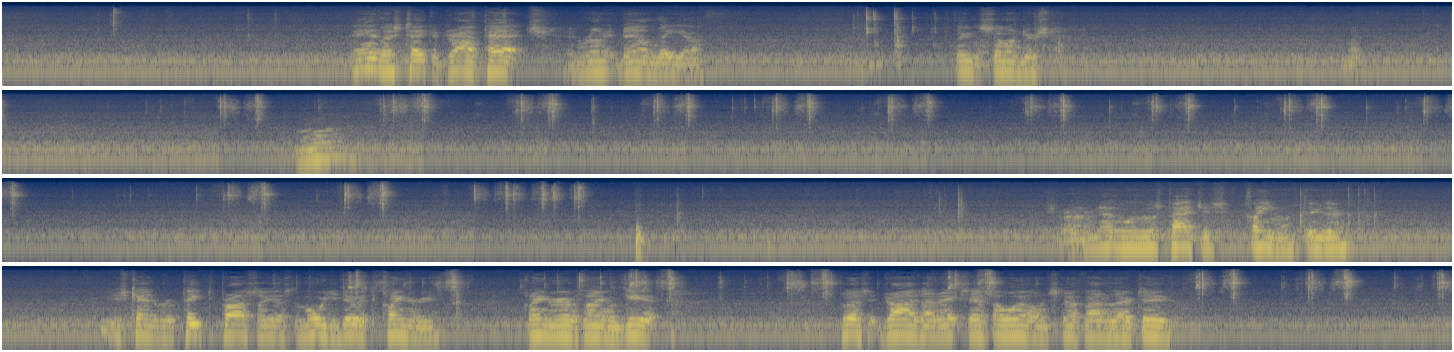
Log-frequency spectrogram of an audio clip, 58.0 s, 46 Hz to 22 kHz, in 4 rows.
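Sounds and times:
low steady hum: 0.0s - 58.0s
cleaning rod scraping: 18.2s - 18.9s, 20.9s - 23.9s, 24.7s - 26.5s, 28.5s - 29.2s, 31.0s - 33.0s, 46.8s - 52.0s, 55.4s - 58.0s.

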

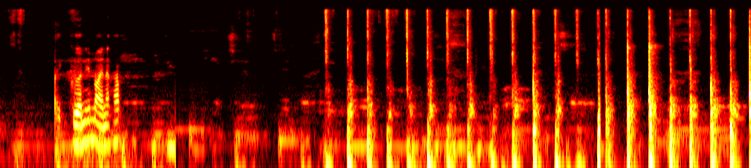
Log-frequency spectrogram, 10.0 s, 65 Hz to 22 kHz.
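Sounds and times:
stone pestle pounding in mortar: 4.3s - 10.0s.

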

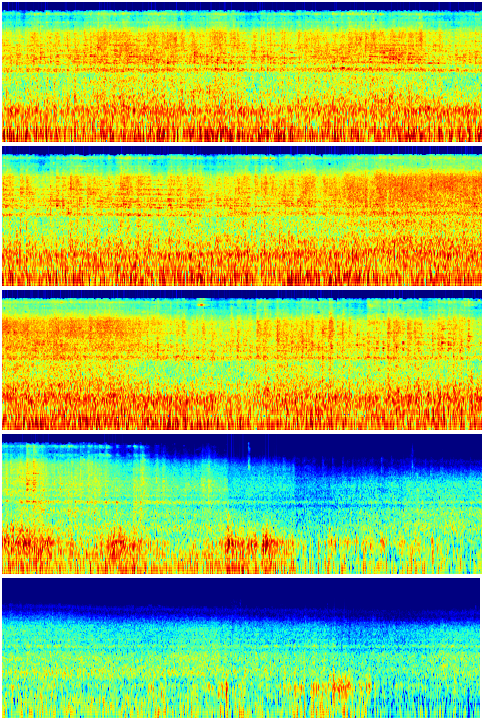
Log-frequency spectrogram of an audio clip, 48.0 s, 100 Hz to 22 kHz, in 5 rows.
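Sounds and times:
train wheels clattering over joints: 0.0s - 37.8s.

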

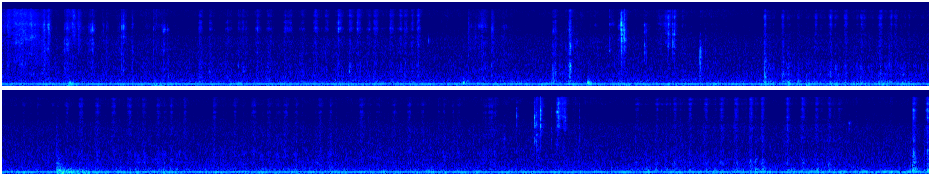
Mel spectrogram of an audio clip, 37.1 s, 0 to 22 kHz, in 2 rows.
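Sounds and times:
pencil scratching on paper: 0.0s - 8.5s, 9.2s - 10.0s, 11.0s - 11.5s, 15.2s - 18.5s, 19.6s - 28.6s, 31.1s - 35.5s, 36.6s - 37.0s.

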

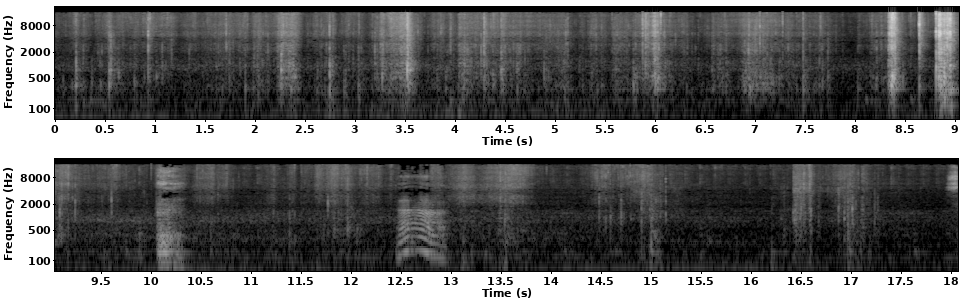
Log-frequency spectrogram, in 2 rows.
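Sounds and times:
paper envelope rustling and ripping: 0.1s - 9.3s
loud sharp paper tears: 8.2s - 9.2s.

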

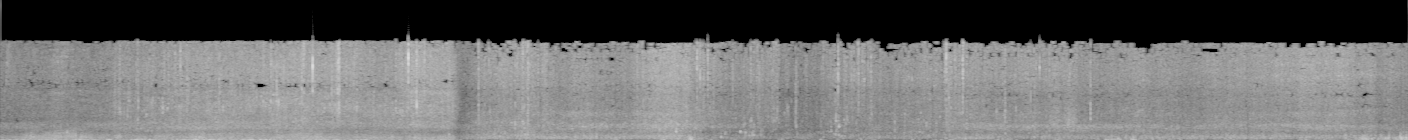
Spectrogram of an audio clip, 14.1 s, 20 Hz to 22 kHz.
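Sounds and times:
surf: 0.0s - 14.0s
wind buffeting microphone: 0.0s - 14.0s
water sloshing in metal bowl: 6.4s - 11.0s.

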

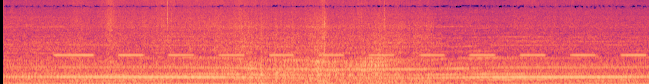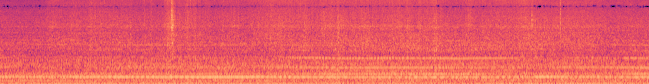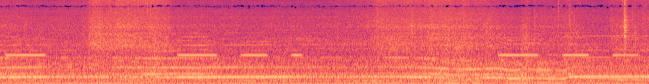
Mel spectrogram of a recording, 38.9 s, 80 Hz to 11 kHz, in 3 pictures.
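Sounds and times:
diesel engine running hard: 0.1s - 38.9s
mulcher head whine: 0.1s - 38.9s
backup alarm beeping: 1.1s - 13.1s, 25.4s - 27.0s, 29.4s - 32.2s, 35.8s - 38.9s.

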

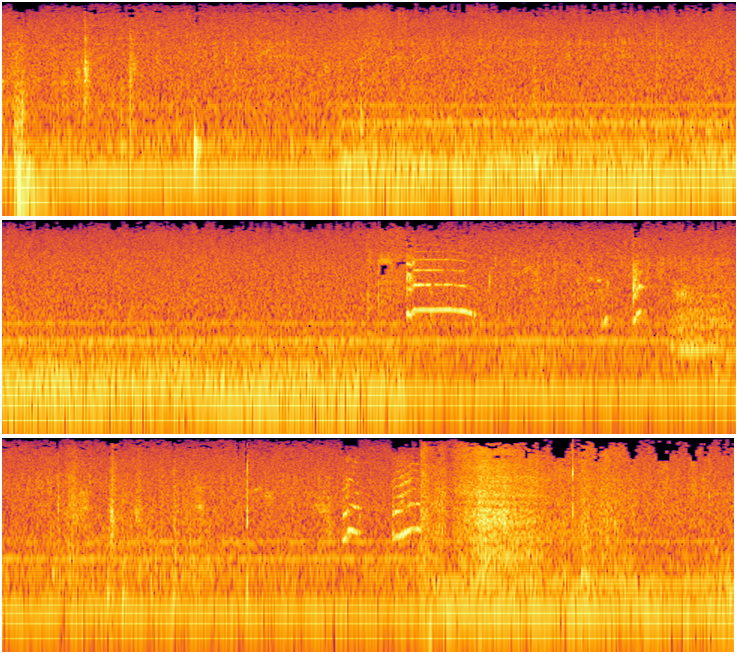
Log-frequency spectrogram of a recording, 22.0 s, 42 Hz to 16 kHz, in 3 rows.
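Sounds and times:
steady low rumble: 3.4s - 14.0s
cat meowing: 11.2s - 12.2s.

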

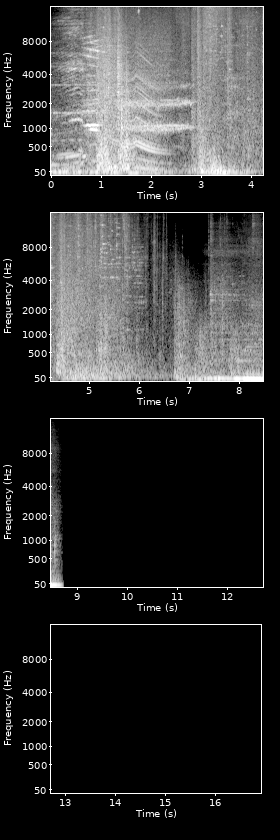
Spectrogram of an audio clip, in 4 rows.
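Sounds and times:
falling screech: 0.0s - 3.1s
explosion: 0.7s - 8.8s.

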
